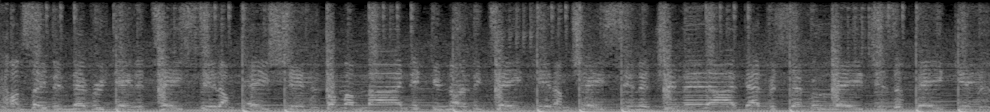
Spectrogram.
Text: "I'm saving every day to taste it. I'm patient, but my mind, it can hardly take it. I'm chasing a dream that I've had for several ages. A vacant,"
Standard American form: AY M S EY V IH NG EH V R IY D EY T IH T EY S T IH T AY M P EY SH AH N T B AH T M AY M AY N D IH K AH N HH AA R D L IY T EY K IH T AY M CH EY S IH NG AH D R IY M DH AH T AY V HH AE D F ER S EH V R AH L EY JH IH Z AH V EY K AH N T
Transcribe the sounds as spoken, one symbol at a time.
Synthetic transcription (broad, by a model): AY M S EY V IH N EH V R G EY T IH T EY S T IH T AY M P EY SH AH N T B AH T M AY M AY N D IH K AH N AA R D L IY T EY K IH T AY M CH EY S IH NG AH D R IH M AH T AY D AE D F ER S EH V R AH L EY JH IH Z AH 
